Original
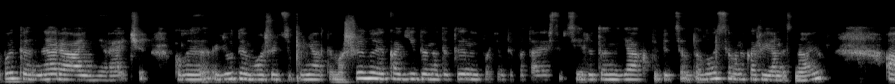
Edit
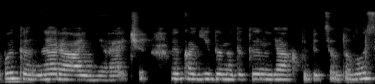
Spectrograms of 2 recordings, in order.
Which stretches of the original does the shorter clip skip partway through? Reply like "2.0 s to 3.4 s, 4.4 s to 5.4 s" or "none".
1.7 s to 3.8 s, 4.8 s to 6.2 s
